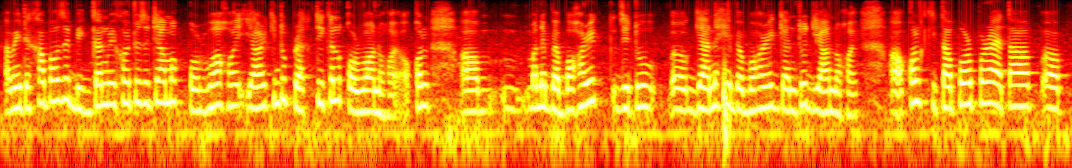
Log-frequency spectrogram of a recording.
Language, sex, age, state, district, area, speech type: Assamese, male, 30-45, Assam, Nalbari, rural, spontaneous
